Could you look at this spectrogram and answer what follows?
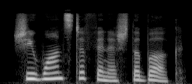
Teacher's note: Stress wants and book, and let to finish the be soft and fast.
